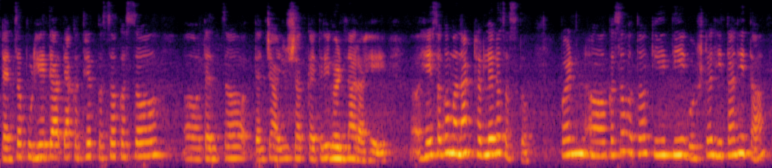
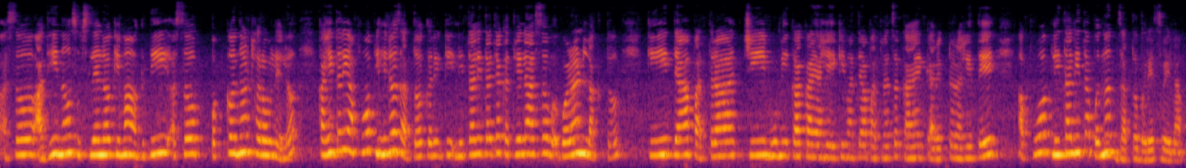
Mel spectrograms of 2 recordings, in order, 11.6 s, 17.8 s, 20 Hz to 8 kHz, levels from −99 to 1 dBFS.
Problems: constant background noise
